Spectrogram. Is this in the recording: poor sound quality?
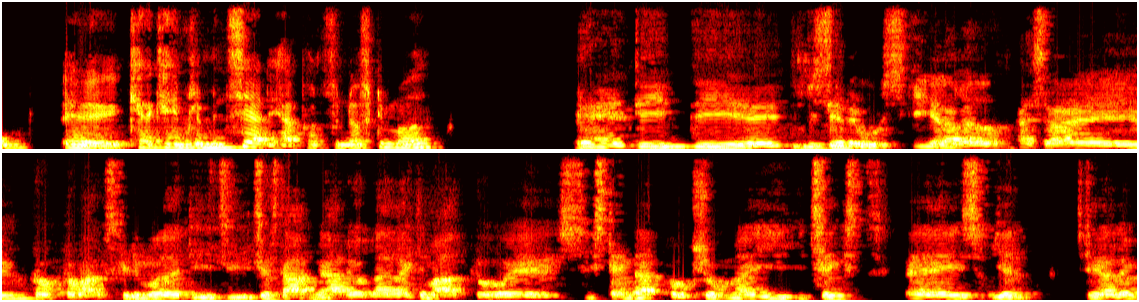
yes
